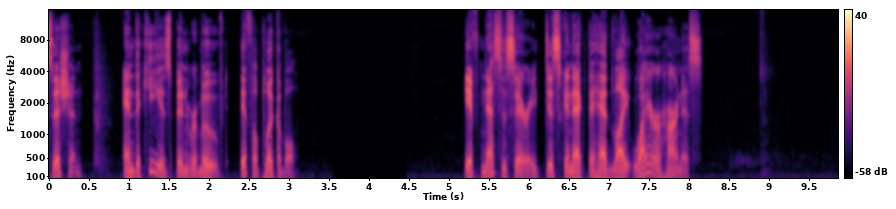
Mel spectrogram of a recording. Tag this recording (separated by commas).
Speech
